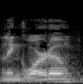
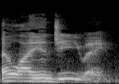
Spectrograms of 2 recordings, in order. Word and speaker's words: Lingua: Oh, don't spell it, you dick. I don't know. Linguardo? It's Lingua.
